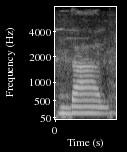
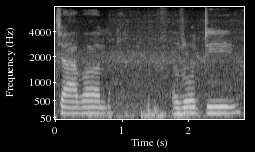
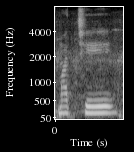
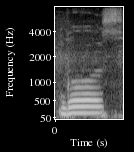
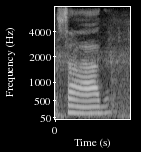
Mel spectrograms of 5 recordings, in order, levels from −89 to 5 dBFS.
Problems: constant background noise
